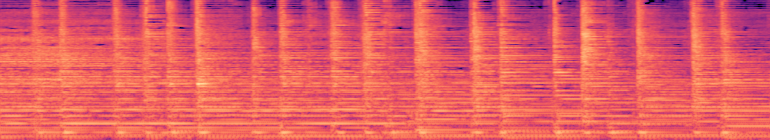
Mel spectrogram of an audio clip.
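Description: Two acoustic guitars strumming chords together in a steady country rhythm, about two to three strokes a second.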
